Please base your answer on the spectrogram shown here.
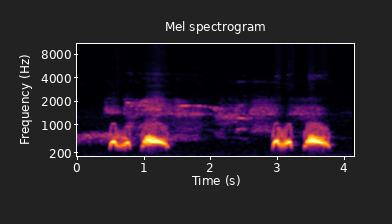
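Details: Spotted dove serving as a decoy bird, two paired phrases of deep mellow coos separated by a pause, over a soft steady high murmur of faint notes in the background.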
